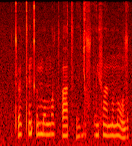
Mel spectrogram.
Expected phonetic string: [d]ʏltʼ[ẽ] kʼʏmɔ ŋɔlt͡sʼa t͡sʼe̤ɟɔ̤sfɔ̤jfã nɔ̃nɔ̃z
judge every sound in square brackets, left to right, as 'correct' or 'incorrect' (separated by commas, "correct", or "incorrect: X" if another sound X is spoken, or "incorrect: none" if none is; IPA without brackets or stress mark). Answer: incorrect: tʼ, correct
